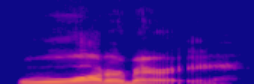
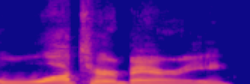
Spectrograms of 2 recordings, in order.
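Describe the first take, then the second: First: The middle T is skipped. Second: The middle T is clearly pronounced. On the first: The speaker calls it right. "we kind of skip them" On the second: The speaker calls it wrong. "not Waterbury"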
